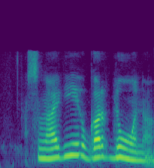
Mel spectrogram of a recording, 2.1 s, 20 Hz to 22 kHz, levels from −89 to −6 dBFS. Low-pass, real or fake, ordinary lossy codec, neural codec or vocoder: 7.2 kHz; fake; AAC, 32 kbps; codec, 16 kHz, 0.8 kbps, ZipCodec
